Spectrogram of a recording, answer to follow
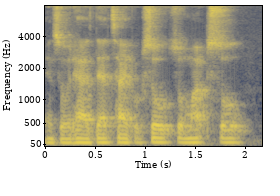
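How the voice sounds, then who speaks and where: Man, very low voice, monotone, laid-back, rambling guest, echoey room. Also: brisk. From South Florida. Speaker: guest, poet and spoken word artist. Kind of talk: casual interview conversation.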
